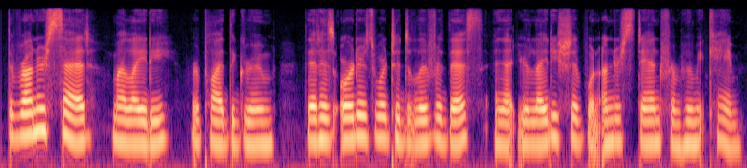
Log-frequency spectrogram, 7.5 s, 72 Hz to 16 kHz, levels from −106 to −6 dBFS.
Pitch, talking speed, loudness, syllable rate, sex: 175 Hz, 200 wpm, -19 LUFS, 5.5 syllables/s, female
